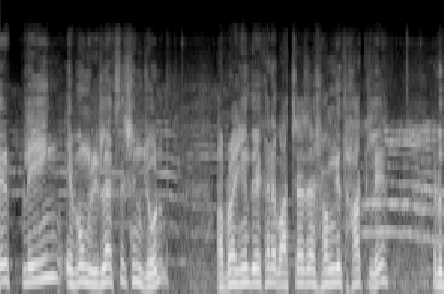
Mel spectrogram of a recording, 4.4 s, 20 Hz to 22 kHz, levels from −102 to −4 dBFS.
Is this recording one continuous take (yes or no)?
yes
